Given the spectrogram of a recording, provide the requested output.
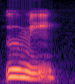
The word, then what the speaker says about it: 海: has two important readings the first one is umi a word we already know this kanji is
